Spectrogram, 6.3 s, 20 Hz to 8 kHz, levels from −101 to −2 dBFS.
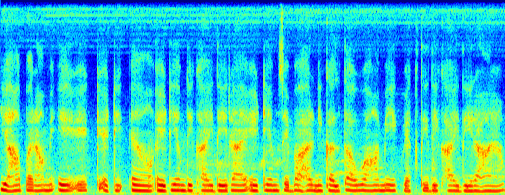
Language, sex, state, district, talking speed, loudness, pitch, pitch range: Hindi, female, Chhattisgarh, Korba, 245 wpm, -16 LUFS, 220 Hz, 215-225 Hz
